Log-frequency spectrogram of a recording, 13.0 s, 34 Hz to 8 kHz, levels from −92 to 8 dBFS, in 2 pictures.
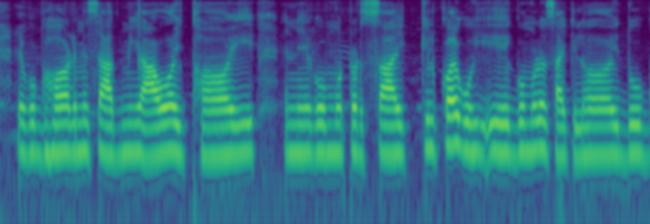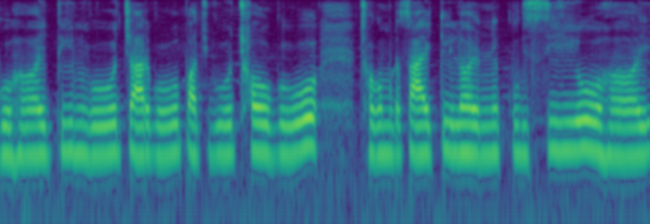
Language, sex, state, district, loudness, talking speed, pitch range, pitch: Bajjika, male, Bihar, Vaishali, -19 LUFS, 125 wpm, 185-195 Hz, 190 Hz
